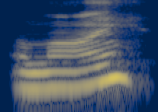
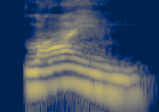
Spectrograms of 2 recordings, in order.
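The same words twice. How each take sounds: First: A line said as a lie, final n swallowed; n dropped. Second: Line with a clear, full n at the end; careful pronunciation. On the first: Real, not acted. Teacher with an accent stumbling on the word line, n dropped. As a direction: say line with no n at the end, just laɪ. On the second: Shown as a demonstration. Teacher from southwest China fixing his accent, carefully saying Line. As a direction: land the final n of Line, a bit louder and deliberate. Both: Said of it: "Okay, now it's right".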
